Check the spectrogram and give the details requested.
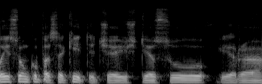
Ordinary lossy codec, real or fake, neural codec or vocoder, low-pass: Opus, 64 kbps; fake; vocoder, 44.1 kHz, 128 mel bands every 512 samples, BigVGAN v2; 14.4 kHz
